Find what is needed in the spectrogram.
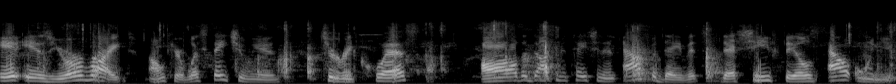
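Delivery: slow, deliberate, word-by-word delivery. Explaining someone's rights to them, speaking slowly. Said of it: "Let me say this slow".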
